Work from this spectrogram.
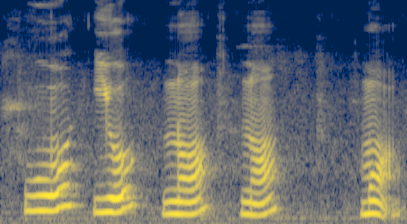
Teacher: এই ধ্বনিগুলো উচ্চারণের সময় বাতাস নাক দিয়ে বের হয়ে আসে। এই জন্যে এই ধ্বনিগুলোকে বলা হয় নাসিক্য ধ্বনি।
